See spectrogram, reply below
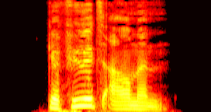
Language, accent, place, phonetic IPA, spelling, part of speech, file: German, Germany, Berlin, [ɡəˈfyːlsˌʔaʁməm], gefühlsarmem, adjective, De-gefühlsarmem.ogg
- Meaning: strong dative masculine/neuter singular of gefühlsarm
